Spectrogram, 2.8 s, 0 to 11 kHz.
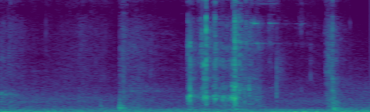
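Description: Door lock on a 1968 Ford Mustang fitted with keyless entry, giving a cluster of sharp mechanical clicks and clunks in a quiet car interior, with a faint earlier tap.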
